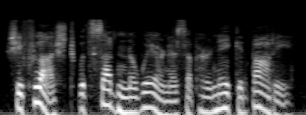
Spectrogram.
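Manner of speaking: usual speaking voice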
